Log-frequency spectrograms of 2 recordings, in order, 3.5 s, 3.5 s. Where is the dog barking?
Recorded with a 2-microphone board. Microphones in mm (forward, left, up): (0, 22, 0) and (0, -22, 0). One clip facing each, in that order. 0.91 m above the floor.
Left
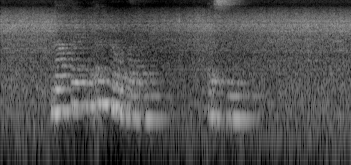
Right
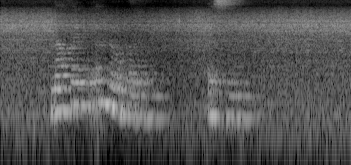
I don't hear a dog barking.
